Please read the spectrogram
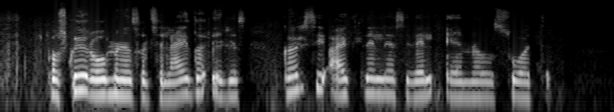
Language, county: Lithuanian, Kaunas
